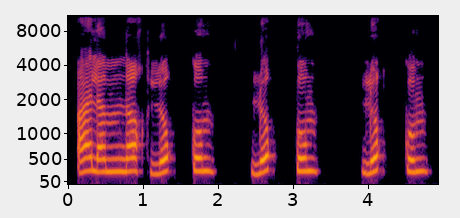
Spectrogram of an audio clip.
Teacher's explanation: تو اب اس حساب سے دیکھتے ہیں ہم، دیکھیں الم نخلقکم، اس کو 2 طریقے سے پڑھا جاتا ہے، یعنی شروع میں آپ کو ناقص میں کیا ہوگا، موٹے قاف کی آواز سنائی دے گی، پھر آپ باریک قاف کی طرف جائیں گے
